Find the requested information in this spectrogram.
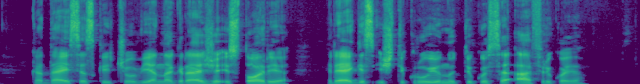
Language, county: Lithuanian, Klaipėda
